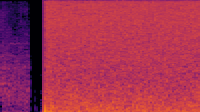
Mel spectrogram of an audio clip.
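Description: Near silence, then a short click about half a second in, followed by a steady hiss: the background noise of a phone recording.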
